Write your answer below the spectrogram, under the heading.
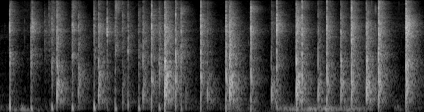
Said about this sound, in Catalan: Molt bé, aplaudiments.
